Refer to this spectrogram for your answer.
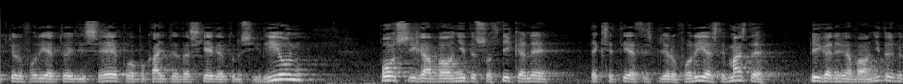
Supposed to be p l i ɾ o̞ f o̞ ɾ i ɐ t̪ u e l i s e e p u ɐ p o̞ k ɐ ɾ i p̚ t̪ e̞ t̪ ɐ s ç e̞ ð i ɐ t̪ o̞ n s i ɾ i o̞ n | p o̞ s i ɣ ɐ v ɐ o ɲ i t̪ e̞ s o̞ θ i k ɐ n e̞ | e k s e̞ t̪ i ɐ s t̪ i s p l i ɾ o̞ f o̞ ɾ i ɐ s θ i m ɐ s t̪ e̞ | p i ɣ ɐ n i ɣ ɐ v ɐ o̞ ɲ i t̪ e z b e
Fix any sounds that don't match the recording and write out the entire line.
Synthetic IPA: p l i ɾ o̞ f o̞ ɾ i ɐ t̪ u e l i s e e p u ɐ p o̞ k ɐ l i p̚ t̪ e̞ t̪ ɐ s ç e̞ ð i ɐ t̪ o̞ n s i ɾ i o̞ n | p o̞ s i ɣ ɐ v ɐ o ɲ i t̪ e̞ s o̞ θ i k ɐ n e̞ | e k s e̞ t̪ i ɐ s t̪ i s p l i ɾ o̞ f o̞ ɾ i ɐ s θ i m ɐ s t̪ e̞ | p i ɣ ɐ n i ɣ ɐ v ɐ o̞ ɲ i t̪ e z m e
